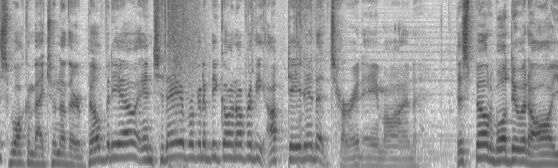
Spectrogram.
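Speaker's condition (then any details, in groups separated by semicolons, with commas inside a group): No condition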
